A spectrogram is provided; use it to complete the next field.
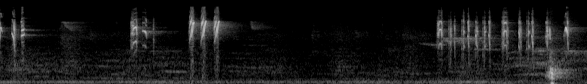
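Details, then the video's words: Male kolibri ninja sunbird singing for songbird training: scattered high sharp chirps, a quiet gap, then a fast run of twittering notes with a rising thin whistle, faint low hum behind. "Suara konin untuk masteran burung 100%jitu konin jantan"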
